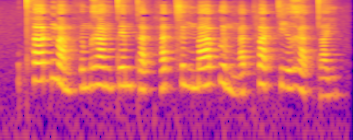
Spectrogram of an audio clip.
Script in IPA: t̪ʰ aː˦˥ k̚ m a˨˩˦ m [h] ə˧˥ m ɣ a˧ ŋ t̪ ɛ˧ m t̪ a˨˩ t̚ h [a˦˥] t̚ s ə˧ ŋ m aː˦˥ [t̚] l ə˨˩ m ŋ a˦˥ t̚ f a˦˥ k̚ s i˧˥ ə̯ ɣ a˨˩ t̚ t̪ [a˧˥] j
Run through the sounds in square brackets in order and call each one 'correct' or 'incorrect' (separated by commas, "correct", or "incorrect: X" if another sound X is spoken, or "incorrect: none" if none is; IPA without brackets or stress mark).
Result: correct, correct, incorrect: p̚, incorrect: a˧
